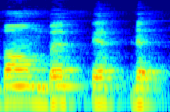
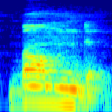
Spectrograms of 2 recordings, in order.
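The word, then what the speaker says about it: bombed: ಇಲ್ಲದೆ ಹೇಳಬೇಕಾದ್ರೆ ಏನಾಗುತ್ತೆ ಬಾಂಬ್ಡ್ ಬಾಂಬಡ್ ಏನ್ ಹೇಳಬೇಕು ಇದು ಬಾಂಬ್ಡ್ ಸೊ ಈ ಆದಮೇಲೆ ಸಾರಿ ಎಂ ಆದಮೇಲೆ ಈ ಉಚ್ಚಾರಣೆ ಮಾಡೋ ಹಾಗಿಲ್ಲ ಆಮೇಲೆ ಬಿ ಎಂ ಆದಮೇಲೆ ಬಿ ನು ಇಲ್ಲ ಏನು ಉಚ್ಚಾರಣೆ ಮಾಡಂಗಿಲ್ಲ ಬಾಂಬಡ್ ಬಾಂಬೆಡ್ ಅಲ್ಲ ಬಾಂಬಡ್ ಓಕೆ ಹಾಗೆ ಇಲ್ಲಿ ಇಲ್ಲಿ ಬ್ರೈಬ್ಡ್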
